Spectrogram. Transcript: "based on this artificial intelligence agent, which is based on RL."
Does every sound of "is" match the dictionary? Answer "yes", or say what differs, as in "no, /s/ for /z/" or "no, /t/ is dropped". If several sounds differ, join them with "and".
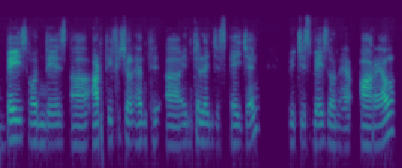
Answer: no, /s/ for /z/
